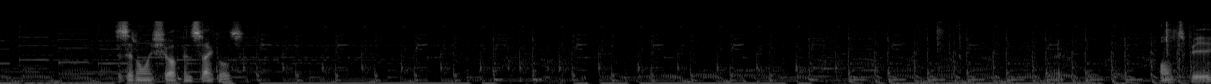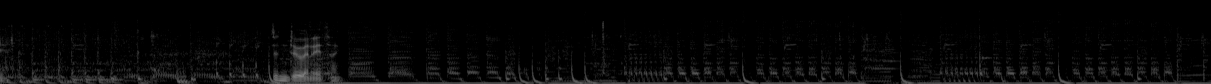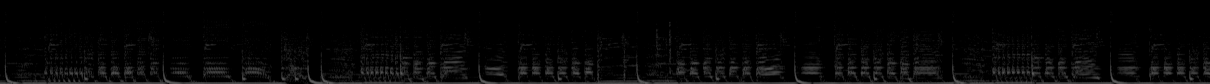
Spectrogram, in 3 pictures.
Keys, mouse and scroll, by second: 1.0 click, 2.7 middle click, 3.4-4.0 scroll down 3, 4.4 middle click, 4.8 shift+middle click, 5.8 scroll up 2, 7.4 shift+middle click, 10.4 ctrl+b, 12.5 alt+b, 13.9 click, 17.0 1, 17.7 1, 18.8 1, 19.0 2, 20.2-22.5 typing, 25.0 5, 26.9 click, 27.9 middle click.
